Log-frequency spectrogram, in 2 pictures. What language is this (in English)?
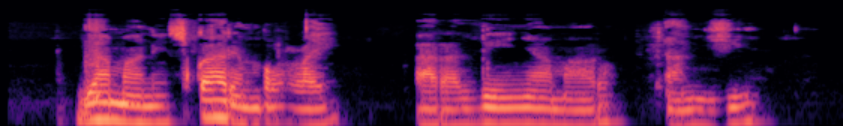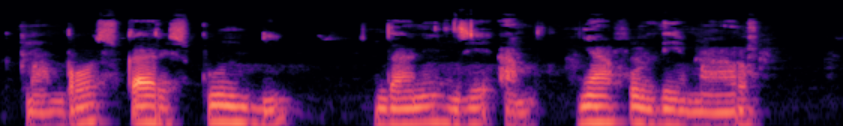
Lendu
